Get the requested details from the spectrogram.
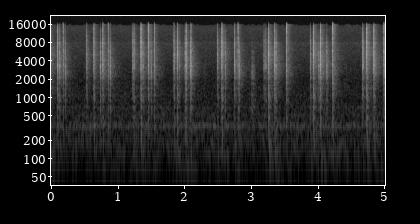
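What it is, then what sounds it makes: Wooden tabletop tapped with nails. Long red acrylic nail tips tap a large solid wooden dining tabletop with both hands, producing quick bursts of sharp, bright clicks. Each tap dies away almost instantly over a faint, steady low hum.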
